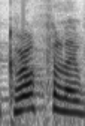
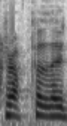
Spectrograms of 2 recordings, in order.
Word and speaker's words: Gruffalo: There's no such thing as Oh, so it had to be 3 syllables. Grrr, that's kind of fierce. And I think Gruffalo just sprang to mind because it rhymes with buffalo, I suppose.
